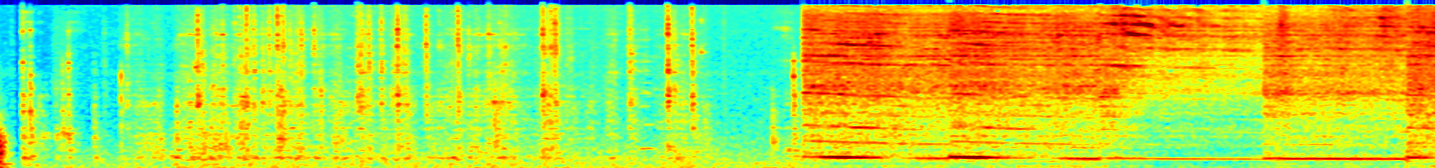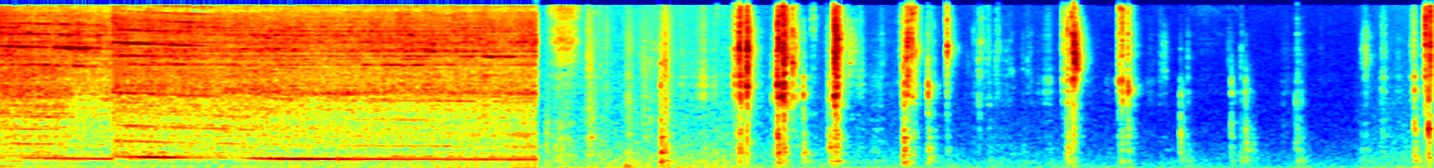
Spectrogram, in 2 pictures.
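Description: Table saw cutting a groove along a board: the motor runs with a steady hum whose pitch sags several times as the blade takes the load, then stops abruptly. Near the end come sharp, irregular taps and scrapes of a chisel cleaning out the groove by hand, after some quieter handling of the wood at the start.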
